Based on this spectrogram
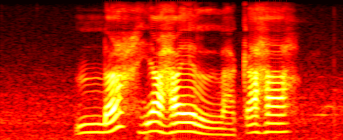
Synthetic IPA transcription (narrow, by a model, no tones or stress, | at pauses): n̩najaɦaɛl̩lakʼaɦa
